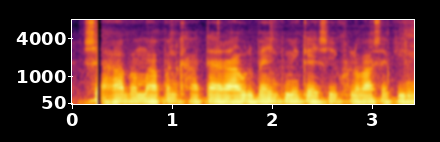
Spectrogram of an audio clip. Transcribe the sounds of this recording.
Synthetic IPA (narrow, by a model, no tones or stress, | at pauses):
ʃaɦabɦəmaːpənkʰat̪aɾaʊʈbɛ̃ːŋkmẽkɛːsekʰʊlʋasəkil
